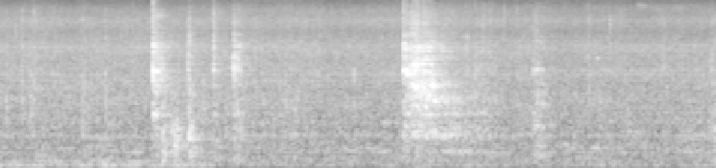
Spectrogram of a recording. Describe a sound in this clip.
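A spatula scrapes and stirs leafy greens in a metal pan.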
